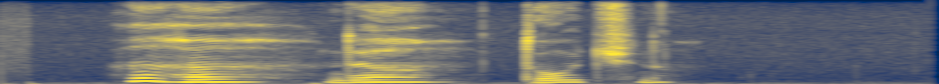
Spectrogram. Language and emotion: Russian, sad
